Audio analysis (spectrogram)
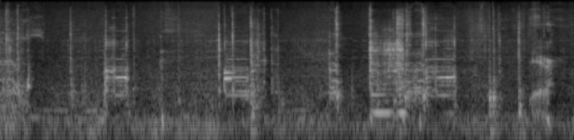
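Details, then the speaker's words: Sewing machine stitching after being re-threaded with the presser foot up to cure bad bobbin tension: short bursts of even stitching clatter with no snagging or knocking. Proper tension is restored. "and you can see that that fixed that tension so now i'm back up to proper tension again just by re-threading the machine"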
